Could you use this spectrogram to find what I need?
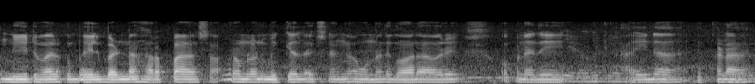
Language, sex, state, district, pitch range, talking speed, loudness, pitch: Telugu, male, Telangana, Nalgonda, 115-120 Hz, 110 wpm, -18 LUFS, 120 Hz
